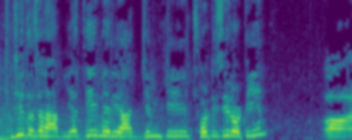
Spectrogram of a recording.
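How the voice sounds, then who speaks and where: A man is speaking. The sound is dry, with no echo. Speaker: vlogger. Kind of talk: casual vlog chat. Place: street. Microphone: phone near.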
